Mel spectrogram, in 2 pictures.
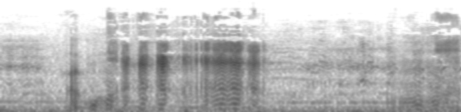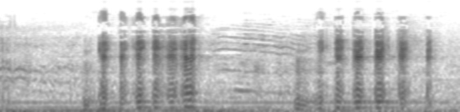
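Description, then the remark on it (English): A person imitates a goat's bleat as the goat noise in "Old MacDonald Had a Farm", with several wavering, trembling "meh-eh-eh" calls in quick pulsing bursts, loud, separated by short pauses. “And on that farm he had some goats, E-I-E-I-O. What noise do goats make?”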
